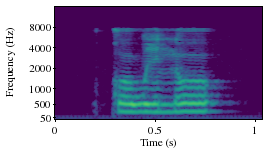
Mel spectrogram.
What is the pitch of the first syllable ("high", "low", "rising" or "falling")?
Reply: low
